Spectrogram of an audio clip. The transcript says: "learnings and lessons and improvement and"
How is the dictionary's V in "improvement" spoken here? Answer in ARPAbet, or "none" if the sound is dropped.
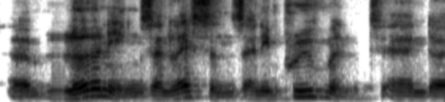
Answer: V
